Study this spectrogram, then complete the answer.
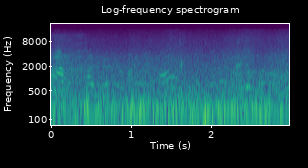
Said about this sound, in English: I guess this is like an observation deck to look out across the water. Fucking windy as shit, though.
